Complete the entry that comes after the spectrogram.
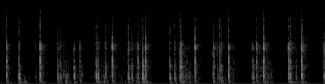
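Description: Fingertips with medium nails type and tap on the low-profile plastic keys of a thin white wireless keyboard with an aluminium base. About nineteen quick, dry clicks sound in an uneven rhythm, each sharp and bright with almost no ring or low thump.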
